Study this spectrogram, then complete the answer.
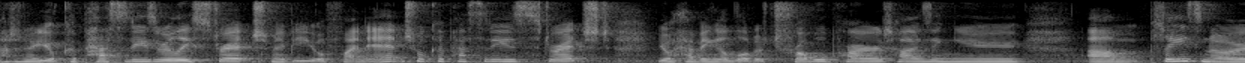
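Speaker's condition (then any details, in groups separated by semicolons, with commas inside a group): No condition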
